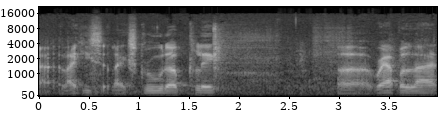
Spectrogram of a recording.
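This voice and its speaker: A man talks at a fairly slow pace in a very deep, low voice. Background noise is noticeable. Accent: New Orleans. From New Orleans, Louisiana. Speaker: rapper. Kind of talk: radio interview.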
